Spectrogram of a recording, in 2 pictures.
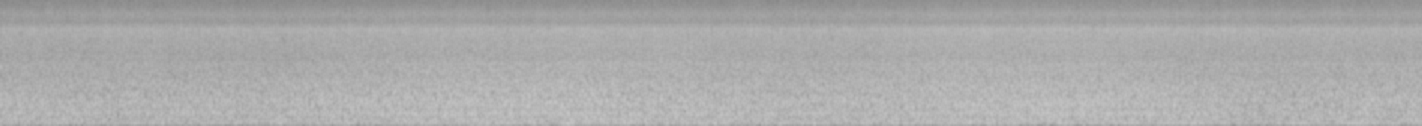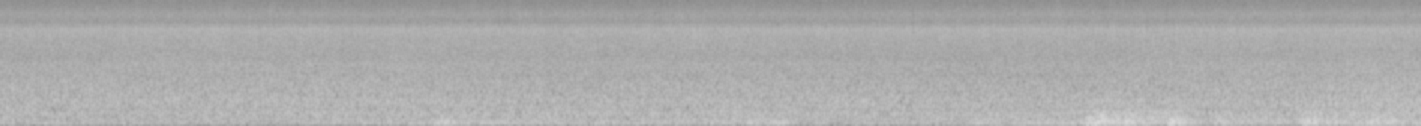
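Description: Steady rain falling, an even hiss throughout, with low rumbles of thunder swelling up about three-quarters of the way through and again near the end.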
